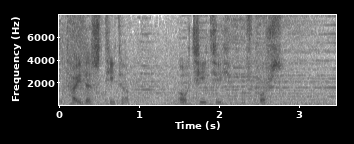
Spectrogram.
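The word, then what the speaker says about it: Tidus: oh Titi of course I recently found out that Titus has pronounced tetus please don't start that yeah the ever uh the never ending debate of what titus's actual name pronunciation is yeah I think uh apparently in the original or in the Japanese I think they do call him tetus I know that's going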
